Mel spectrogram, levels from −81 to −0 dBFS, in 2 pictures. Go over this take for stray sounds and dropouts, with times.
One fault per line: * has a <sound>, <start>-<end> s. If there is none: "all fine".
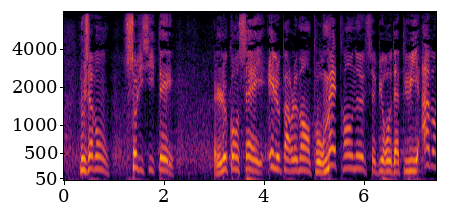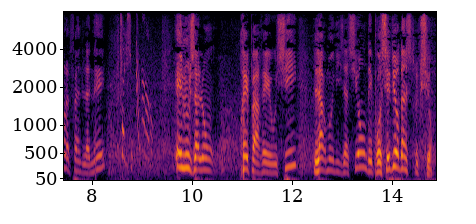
* has a chirp, 8.6-9.2 s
